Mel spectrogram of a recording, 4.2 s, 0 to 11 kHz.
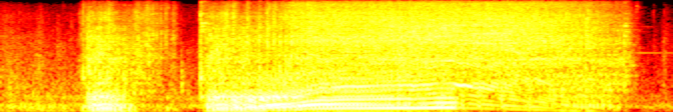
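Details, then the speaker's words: Poulan 2150 chainsaw, first start after fitting a new cylinder and piston, primed on full choke: brief pull, then it fires and revs unevenly up and down before dying; carburetor needs adjustment. "sounds like we're going to have to make some adjustments on that carburetor but it's nice to hear it pull over"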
